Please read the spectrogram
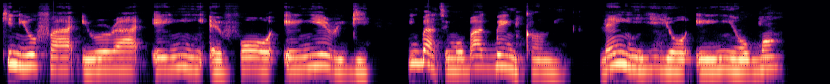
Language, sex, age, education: Yoruba, female, 15-29, tertiary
